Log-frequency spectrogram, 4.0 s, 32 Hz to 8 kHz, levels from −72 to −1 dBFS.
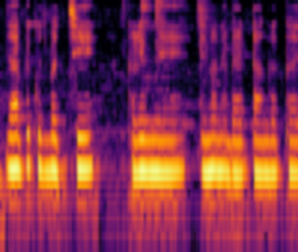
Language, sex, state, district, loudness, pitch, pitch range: Hindi, female, Uttar Pradesh, Lalitpur, -15 LUFS, 190 Hz, 185-195 Hz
